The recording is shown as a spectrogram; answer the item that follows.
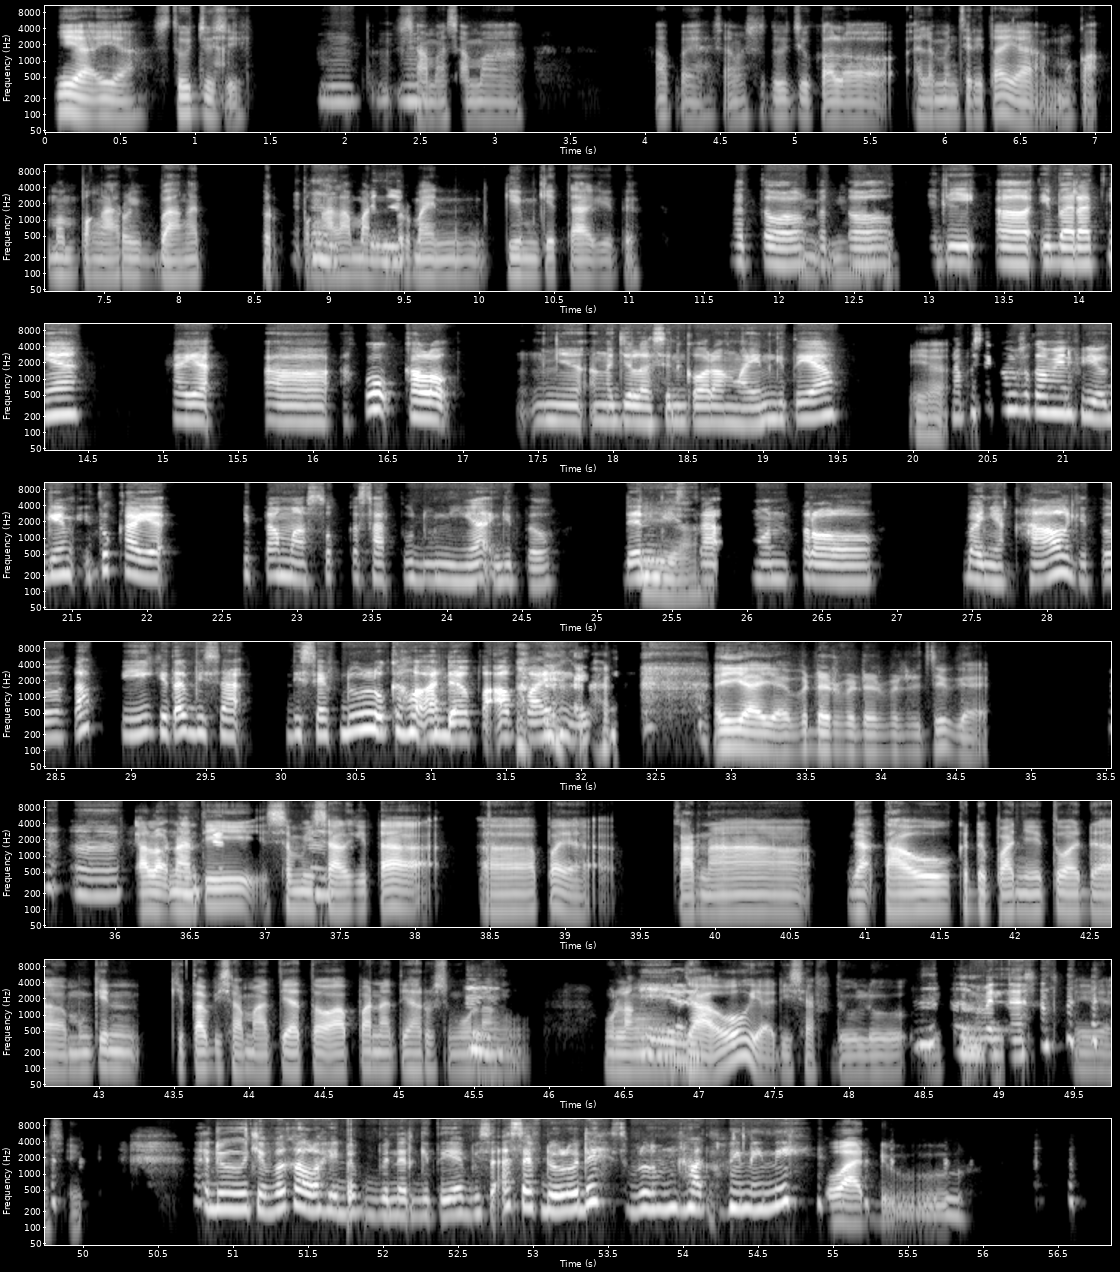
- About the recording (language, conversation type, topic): Indonesian, unstructured, Apa yang Anda cari dalam gim video yang bagus?
- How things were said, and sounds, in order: other background noise; in English: "di-save"; laugh; laughing while speaking: "ya gak sih?"; chuckle; in English: "di-save"; laugh; in English: "save"; laugh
